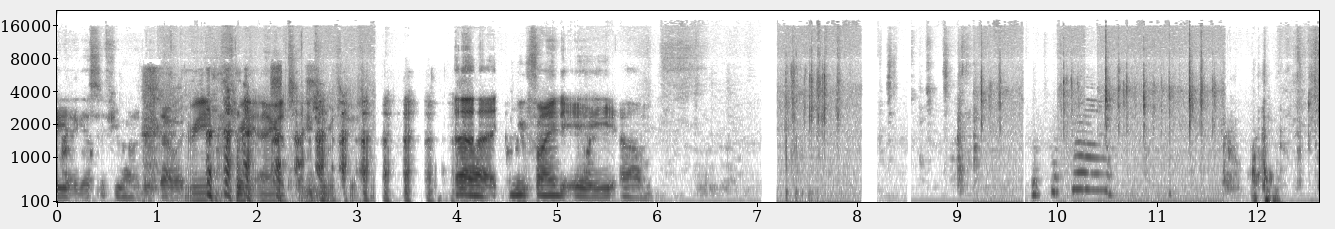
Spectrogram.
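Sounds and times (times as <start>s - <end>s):
speech: 0.0s - 6.2s, 9.8s - 10.8s
laughter: 0.8s - 4.2s
typing on a computer keyboard: 7.2s - 7.9s, 9.2s - 11.7s.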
